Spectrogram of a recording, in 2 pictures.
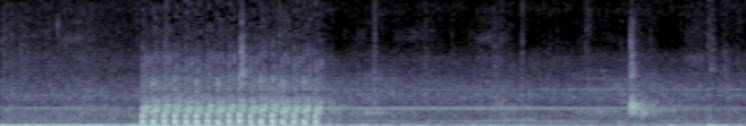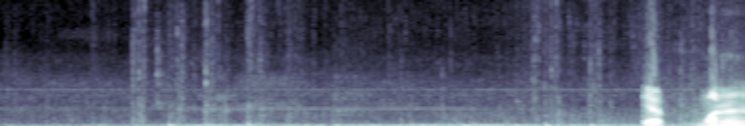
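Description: Footsteps thud quickly on hard ground and stairs.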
